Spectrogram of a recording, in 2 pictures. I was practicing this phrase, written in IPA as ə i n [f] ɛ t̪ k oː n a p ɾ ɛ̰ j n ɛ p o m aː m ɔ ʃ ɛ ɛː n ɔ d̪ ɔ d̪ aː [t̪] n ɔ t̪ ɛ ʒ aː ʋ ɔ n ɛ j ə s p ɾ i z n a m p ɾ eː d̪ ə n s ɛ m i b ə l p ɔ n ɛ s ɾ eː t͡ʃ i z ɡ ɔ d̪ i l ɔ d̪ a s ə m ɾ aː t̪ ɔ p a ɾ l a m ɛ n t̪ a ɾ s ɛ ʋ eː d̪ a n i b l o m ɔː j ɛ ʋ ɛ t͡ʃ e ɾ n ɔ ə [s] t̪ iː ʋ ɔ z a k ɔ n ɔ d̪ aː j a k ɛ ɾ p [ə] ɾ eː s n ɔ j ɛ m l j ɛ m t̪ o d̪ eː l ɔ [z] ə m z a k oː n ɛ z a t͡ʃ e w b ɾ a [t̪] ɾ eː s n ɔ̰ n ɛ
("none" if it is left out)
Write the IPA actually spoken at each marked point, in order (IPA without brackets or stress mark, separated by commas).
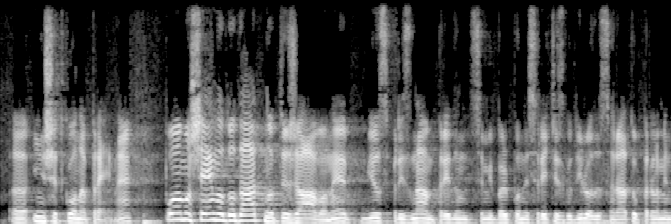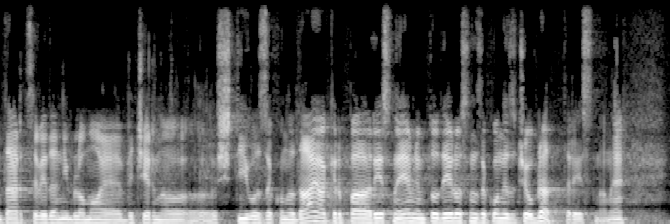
ʃ, t̪, ʃ, a, s, t̪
